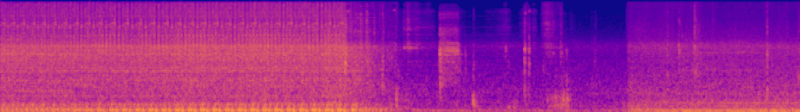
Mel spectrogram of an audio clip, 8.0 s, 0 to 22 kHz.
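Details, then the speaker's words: BMW F80 M3 that had been sitting, heard at a pre-purchase inspection: lumpy idle pulsing about four times a second, then dropping to a shaky, stumbling idle. Compression issues were later found, leading to a motor swap, so this is rough idle from low compression. "dude, she sounds pretty rough. I don't know, I know you wanted 20 grand, but like I don't think I can afford to pay that, just seeing as that it sounds like we're gonna have to put a motor in this thing."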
